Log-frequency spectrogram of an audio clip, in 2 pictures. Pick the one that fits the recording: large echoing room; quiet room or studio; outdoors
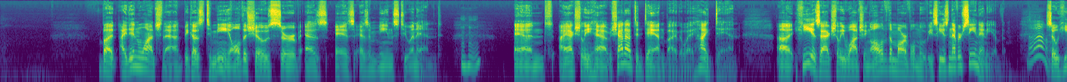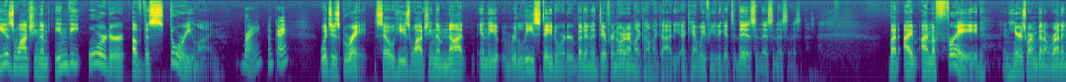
quiet room or studio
